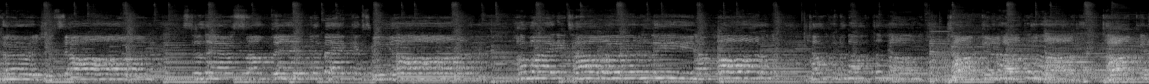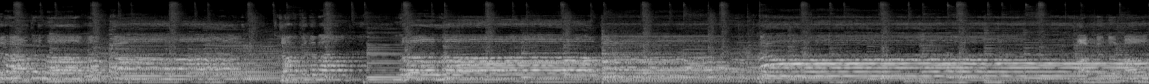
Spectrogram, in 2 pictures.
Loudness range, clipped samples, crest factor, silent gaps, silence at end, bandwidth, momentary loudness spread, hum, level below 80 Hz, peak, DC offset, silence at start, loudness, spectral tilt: 3 LU; under 0.1%; 16 dB; none; 0 s; over 20 kHz; 6 LU; none; -50 dBFS; -4 dBFS; under 0.1%; 0 s; -20 LUFS; -5 dB/octave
